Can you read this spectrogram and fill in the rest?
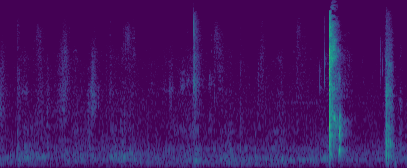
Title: Baby Sneezes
